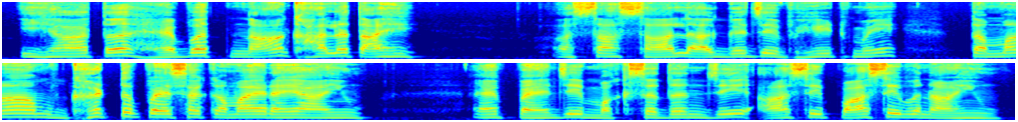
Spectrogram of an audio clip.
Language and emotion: Sindhi, disgusted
